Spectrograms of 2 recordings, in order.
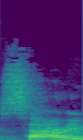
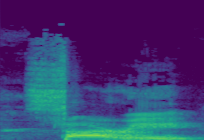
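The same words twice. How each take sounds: First: It is said softly and sympathetically. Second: It is said slowly and sarcastically.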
